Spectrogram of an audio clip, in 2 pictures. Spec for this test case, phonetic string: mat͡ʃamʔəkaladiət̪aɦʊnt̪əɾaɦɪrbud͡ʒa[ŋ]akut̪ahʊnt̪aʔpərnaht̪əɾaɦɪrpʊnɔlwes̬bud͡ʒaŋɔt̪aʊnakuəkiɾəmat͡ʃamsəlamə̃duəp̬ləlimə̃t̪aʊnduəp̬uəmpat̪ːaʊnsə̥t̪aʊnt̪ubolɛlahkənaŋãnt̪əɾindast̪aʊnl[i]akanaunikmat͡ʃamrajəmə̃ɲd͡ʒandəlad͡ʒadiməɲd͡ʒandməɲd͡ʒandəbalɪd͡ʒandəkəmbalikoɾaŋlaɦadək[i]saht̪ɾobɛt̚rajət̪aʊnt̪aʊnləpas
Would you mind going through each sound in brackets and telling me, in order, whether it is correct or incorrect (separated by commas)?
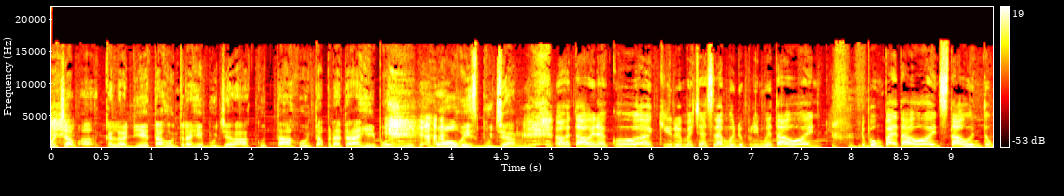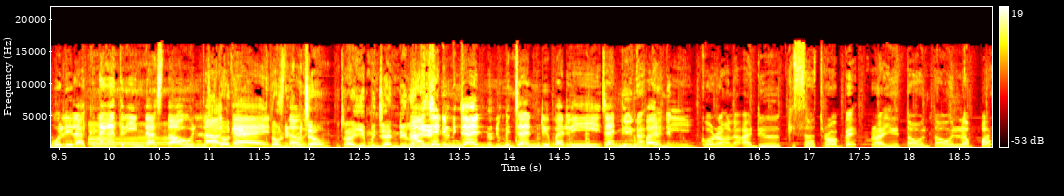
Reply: correct, incorrect, correct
